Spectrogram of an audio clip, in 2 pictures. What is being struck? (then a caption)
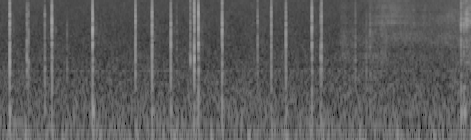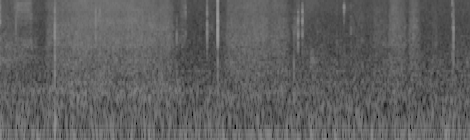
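Cardboard chocolate bar box. Long nail tips slowly tap the face of a full red Lindor cardboard chocolate box lying flat on fabric. Each tap is a short, dry click that reaches into the high range and dies away almost at once, heard over a soft, low background hiss. The taps come quickly and are spaced evenly at first, then thin out as a broad, breathy rustle rises in the middle of the clip.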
